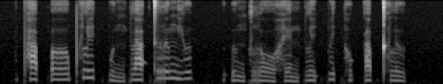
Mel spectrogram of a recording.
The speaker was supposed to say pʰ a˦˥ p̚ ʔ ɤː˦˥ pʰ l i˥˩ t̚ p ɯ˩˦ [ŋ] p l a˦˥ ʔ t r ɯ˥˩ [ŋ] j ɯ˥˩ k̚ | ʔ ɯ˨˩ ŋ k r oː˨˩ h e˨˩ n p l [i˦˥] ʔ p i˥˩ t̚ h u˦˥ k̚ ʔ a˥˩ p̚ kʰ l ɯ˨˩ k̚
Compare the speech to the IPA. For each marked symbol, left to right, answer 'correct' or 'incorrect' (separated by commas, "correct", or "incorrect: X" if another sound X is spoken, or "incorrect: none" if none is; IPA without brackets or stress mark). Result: correct, correct, correct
